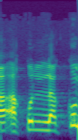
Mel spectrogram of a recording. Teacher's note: اقل میں حمزہ خوب واضح کریں گے قاف موٹا رکھیں گے اور پہلا لام دوسرے لام میں مل جائے گا ادغام ہو جائے گا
